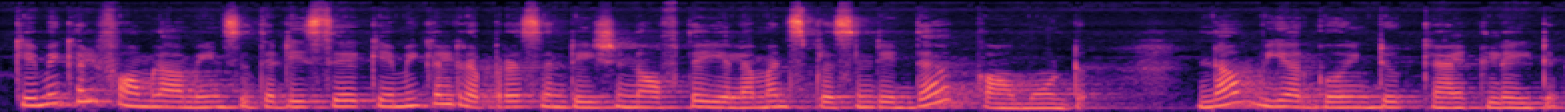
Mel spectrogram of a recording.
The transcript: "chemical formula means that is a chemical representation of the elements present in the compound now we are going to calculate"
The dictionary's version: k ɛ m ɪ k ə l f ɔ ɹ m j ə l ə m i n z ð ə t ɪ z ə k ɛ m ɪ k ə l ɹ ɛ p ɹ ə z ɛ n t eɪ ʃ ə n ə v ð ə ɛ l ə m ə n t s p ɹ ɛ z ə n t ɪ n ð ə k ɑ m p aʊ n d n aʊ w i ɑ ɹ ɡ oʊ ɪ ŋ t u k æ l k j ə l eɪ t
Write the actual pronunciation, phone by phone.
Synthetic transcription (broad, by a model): k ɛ m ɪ k ə l f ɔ ɹ m l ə m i n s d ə t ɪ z ə k ɛ m ɪ k ə l ɹ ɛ p ɹ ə s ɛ n t eɪ ʃ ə n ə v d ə ɛ l ə m ə n t s p ɹ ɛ s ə n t ɪ n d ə k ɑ m aʊ n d n aʊ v i ɑ ɹ ɡ oʊ ɪ ŋ t u k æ l k j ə l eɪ t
